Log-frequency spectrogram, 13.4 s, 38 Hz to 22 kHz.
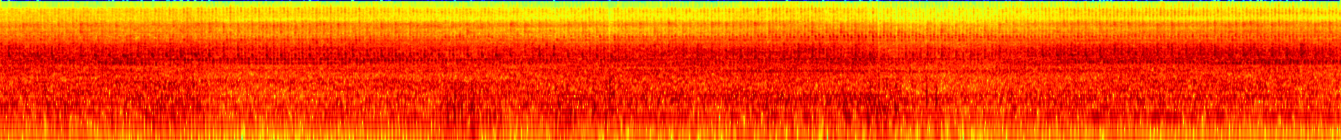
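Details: Ford Ranger 3.0 Limited diesel idling cold: uneven rapping knock around four per second over the clatter; mechanics and injection pump specialist could not find the cause.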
